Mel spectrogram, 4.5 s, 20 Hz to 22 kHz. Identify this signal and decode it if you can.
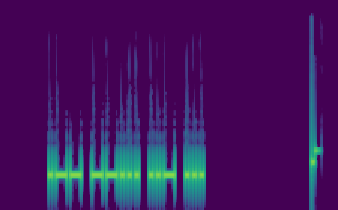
Morse code, heard as a keyed tone, about 25 wpm, 700 Hz. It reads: W7US
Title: USA Call Signs - 4 Characters - 4x Character Spacing - 25wpm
